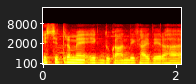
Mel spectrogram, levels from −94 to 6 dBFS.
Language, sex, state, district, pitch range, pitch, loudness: Hindi, male, Uttarakhand, Tehri Garhwal, 125-145 Hz, 130 Hz, -19 LUFS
